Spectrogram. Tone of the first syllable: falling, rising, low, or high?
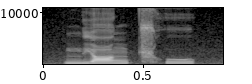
high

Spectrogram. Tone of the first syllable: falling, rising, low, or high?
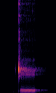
low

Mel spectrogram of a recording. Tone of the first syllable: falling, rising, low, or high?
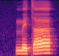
low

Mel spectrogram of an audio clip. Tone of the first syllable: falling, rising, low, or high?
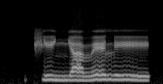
low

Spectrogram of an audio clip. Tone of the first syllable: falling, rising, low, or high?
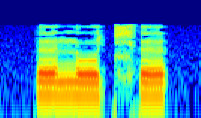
high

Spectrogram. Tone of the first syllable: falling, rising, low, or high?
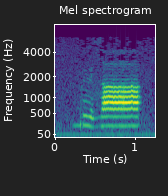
falling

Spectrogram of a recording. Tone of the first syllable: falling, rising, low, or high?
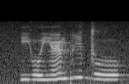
low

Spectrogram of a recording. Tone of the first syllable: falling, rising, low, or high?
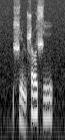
low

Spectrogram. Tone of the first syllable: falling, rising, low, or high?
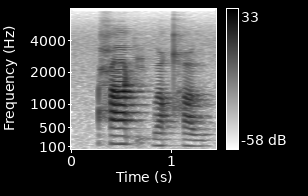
high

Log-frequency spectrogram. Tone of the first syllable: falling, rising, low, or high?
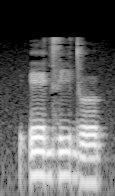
high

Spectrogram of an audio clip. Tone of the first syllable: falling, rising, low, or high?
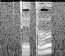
low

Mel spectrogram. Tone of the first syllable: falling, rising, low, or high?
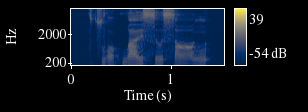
low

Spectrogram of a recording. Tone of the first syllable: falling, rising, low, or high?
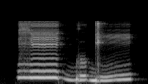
high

